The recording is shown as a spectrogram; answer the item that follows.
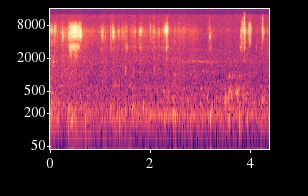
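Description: Near silence: room tone, with a faint brief rustle about half a second in and a tiny tick a little after two seconds.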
